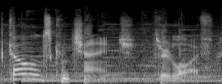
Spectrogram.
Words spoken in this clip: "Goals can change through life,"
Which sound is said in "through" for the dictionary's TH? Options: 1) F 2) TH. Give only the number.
2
